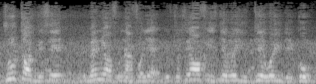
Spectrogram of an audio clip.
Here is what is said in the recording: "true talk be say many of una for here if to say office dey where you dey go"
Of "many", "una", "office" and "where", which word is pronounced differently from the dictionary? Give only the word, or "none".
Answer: where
